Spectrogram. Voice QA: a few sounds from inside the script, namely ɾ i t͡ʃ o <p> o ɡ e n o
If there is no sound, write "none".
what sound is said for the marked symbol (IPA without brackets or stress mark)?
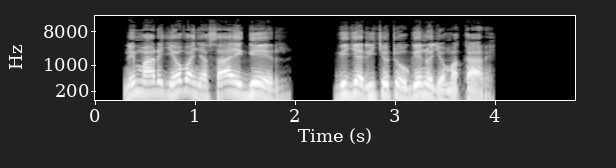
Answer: t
